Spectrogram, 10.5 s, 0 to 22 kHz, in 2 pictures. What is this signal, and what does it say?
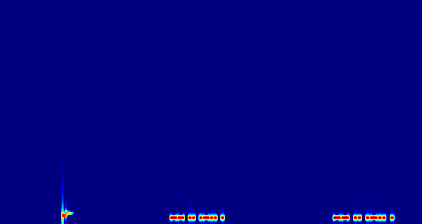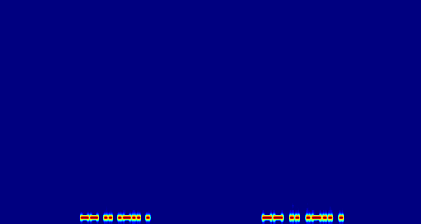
Morse code, heard as a keyed tone, about 47 wpm, 700 Hz. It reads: MILE MILE MILE MILE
